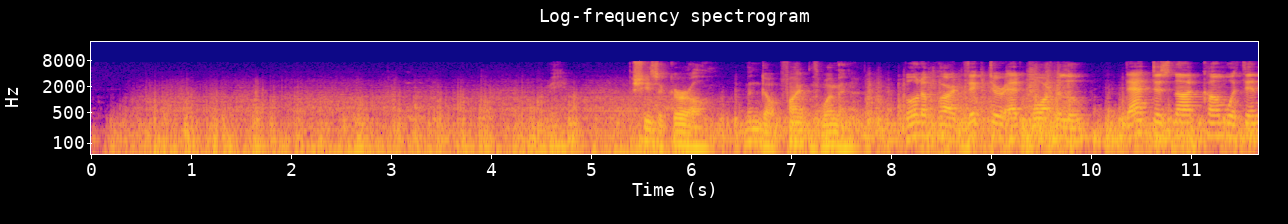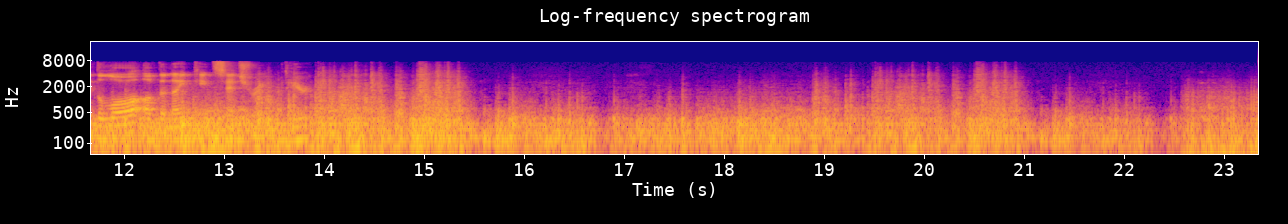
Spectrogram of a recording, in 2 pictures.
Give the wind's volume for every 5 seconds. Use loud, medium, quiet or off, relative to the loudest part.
medium, loud, loud, loud, medium.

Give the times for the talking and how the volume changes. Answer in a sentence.
You can hear the talking from 4.5 to 13.8 s, at a steady volume.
